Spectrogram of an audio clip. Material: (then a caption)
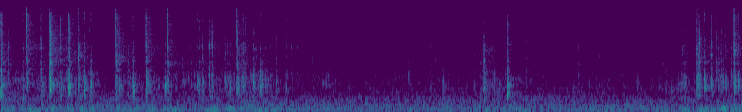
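Plastic. An Asus desktop keyboard with black plastic keycaps and a silver frame is typed on with long orange nails and fingertips in rapid key taps. Quick, bright plastic clicks come in a dense flurry, thin out to a few scattered taps with a low, steady rumble beneath, then pick up again at the end.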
